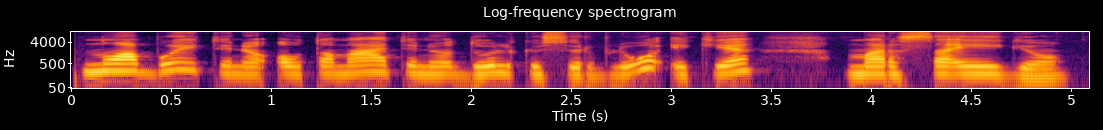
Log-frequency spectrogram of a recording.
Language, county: Lithuanian, Klaipėda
